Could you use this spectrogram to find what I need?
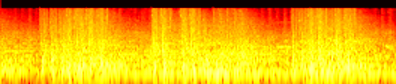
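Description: A submachine gun fires rapid bursts in an echoing hall.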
